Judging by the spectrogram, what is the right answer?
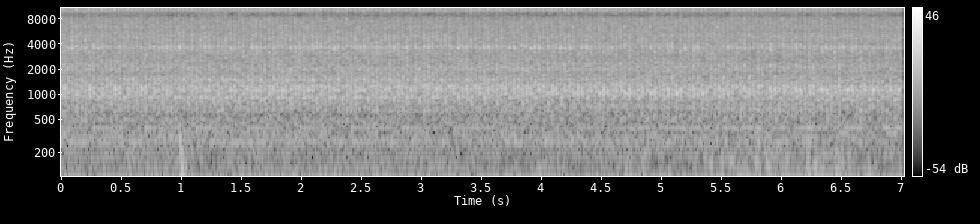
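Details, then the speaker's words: Mercedes Axor OM457 diesel on first start after a full rebuild for knocking, with fuel bled and new filters: steady, even low rumble with no stray knock. It later ran a whole day without problems. Normal idle. "поработал у нас вчера целый день поработал всё хорошо нареканий никаких нету"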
